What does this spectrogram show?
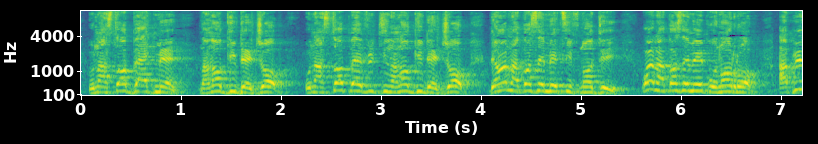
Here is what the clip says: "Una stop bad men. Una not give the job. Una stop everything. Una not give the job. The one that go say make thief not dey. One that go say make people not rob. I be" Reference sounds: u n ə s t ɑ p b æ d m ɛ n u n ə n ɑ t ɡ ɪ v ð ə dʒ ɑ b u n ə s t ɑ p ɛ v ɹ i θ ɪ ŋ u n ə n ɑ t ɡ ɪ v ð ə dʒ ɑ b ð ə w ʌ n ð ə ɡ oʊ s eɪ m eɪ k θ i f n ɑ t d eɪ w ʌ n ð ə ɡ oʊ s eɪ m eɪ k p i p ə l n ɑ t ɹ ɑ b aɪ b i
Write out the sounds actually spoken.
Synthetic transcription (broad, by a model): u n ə s t ɑ p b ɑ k m ɛ n u n ə n ɑ t ɡ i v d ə dʒ ɑ b u n ə s t ɑ p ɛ v ɹ i t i u n ə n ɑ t ɡ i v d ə dʒ ɑ b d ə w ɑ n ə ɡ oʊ s eɪ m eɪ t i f n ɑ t d eɪ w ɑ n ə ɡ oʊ s eɪ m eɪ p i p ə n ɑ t ɹ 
